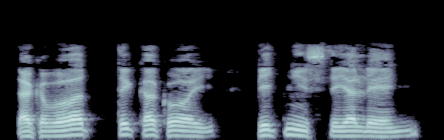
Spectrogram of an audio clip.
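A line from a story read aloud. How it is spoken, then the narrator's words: Surprised drawl. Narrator (Russian): удивленно протянул я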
